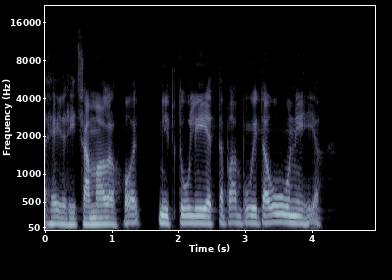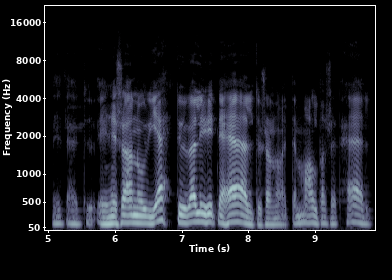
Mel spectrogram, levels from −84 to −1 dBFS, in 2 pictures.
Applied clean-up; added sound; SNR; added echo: neural mask model DeepFilterNet 3.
